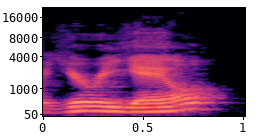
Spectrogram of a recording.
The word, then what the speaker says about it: Euryale: Cethano and, I always pronounce this word name, Euryale, or Uriel, and the remaining Gorgons roused from their slumber and pursue Perseus.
